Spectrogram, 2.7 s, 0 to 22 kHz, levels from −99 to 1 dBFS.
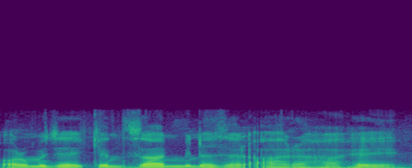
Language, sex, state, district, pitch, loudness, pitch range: Hindi, male, Arunachal Pradesh, Papum Pare, 85 Hz, -21 LUFS, 80-90 Hz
